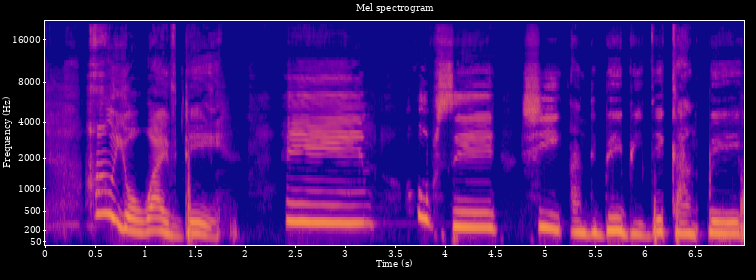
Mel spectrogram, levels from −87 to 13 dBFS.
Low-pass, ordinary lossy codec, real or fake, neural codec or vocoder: none; none; real; none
